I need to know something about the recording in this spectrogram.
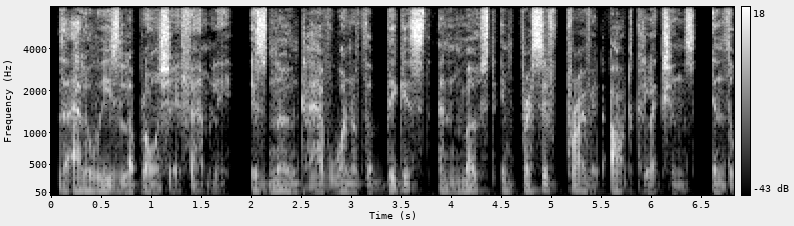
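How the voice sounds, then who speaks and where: A learned, pedantic man's inner voice narrating trivia in a video game. The pitch is extremely low, with heavy gravel in it. The delivery is measured and matter-of-fact, recorded very dry and close. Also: no echo, full character voice. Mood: scholarly, dry. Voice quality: very deep, gravelly, husky. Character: pedantic encyclopedic inner voice, a deep-voiced know-it-all man.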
